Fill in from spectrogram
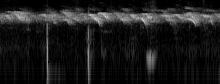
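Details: Young broiler chicks in a winter brooder pour out a loud, unbroken mass of shrill overlapping cheeps. Two short taps can be heard early on.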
